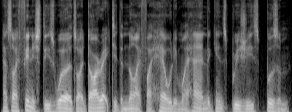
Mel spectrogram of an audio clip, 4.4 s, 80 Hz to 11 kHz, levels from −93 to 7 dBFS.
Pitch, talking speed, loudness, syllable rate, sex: 95 Hz, 235 wpm, -18 LUFS, 6.3 syllables/s, male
